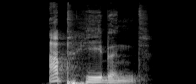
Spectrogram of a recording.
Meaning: present participle of abheben
- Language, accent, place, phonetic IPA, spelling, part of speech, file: German, Germany, Berlin, [ˈapˌheːbn̩t], abhebend, verb, De-abhebend.ogg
